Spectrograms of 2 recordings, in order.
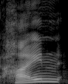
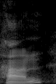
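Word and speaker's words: Hahn: the hulfahan i've heard a lot of people say hein and it's very understandable the thing is that the the word means rooster han and it's kind of an old spelling normally we would spell it with two a's kind of pretend like you're saying han solo but a little longer the halfahan that's probably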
